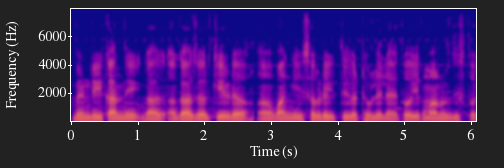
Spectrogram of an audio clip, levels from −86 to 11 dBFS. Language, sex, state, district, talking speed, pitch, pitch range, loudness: Marathi, male, Maharashtra, Dhule, 130 wpm, 105 Hz, 100-105 Hz, -27 LUFS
